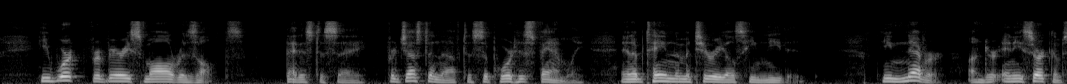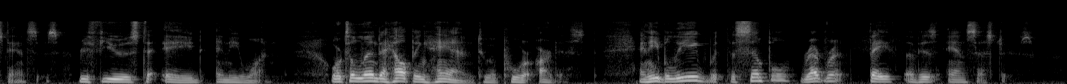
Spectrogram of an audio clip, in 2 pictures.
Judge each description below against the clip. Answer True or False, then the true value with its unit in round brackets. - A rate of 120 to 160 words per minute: True (150 wpm)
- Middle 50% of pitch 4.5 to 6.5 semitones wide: True (5.1 semitones)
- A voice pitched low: True (120 Hz)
